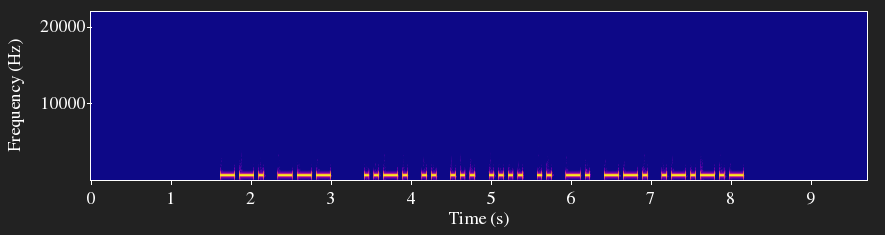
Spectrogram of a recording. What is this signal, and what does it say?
Morse code, heard as a keyed tone, about 20 wpm, 700 Hz. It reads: GO FISHING.
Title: Easy Sentences with Hints - 20wpm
